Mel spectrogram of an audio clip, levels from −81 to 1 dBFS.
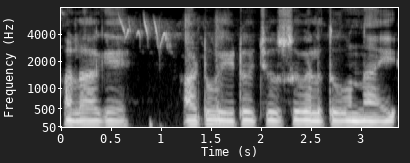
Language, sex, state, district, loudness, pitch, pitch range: Telugu, male, Andhra Pradesh, Sri Satya Sai, -13 LUFS, 100 Hz, 95-105 Hz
